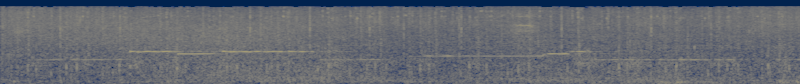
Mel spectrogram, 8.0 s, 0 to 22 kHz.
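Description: Hooves of Roach, the horse in The Witcher 3, drum in a steady galloping clip-clop over a dense, rain-like background, with occasional faint tonal sounds.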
